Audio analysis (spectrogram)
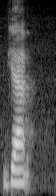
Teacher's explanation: a straight line um and y-a-t is yet there's no h it's a high tone it's the highest tone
